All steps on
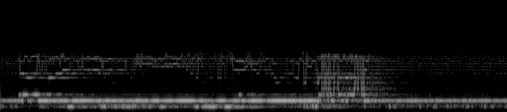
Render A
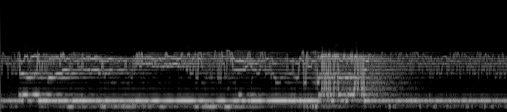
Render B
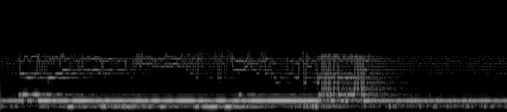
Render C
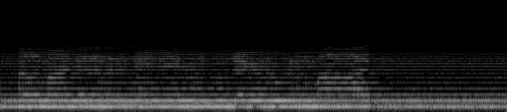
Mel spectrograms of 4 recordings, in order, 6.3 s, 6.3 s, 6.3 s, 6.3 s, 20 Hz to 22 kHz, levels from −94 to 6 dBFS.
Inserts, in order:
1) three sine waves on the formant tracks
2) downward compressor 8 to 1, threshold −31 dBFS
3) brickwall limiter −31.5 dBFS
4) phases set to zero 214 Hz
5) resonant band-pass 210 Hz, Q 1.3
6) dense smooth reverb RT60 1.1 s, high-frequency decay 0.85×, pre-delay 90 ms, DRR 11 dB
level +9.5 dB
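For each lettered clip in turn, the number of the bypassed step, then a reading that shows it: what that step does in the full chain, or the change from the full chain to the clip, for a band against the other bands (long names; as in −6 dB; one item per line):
5, 250 Hz band −15.5 dB
2, average gain reduction 7.0 dB
1, 250 Hz band +13.0 dB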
